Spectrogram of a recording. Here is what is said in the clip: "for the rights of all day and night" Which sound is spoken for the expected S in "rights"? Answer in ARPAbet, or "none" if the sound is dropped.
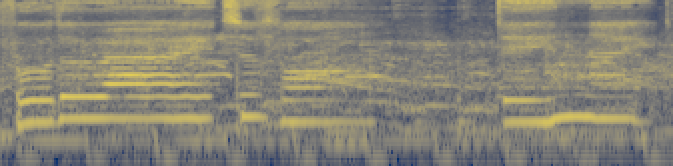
none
